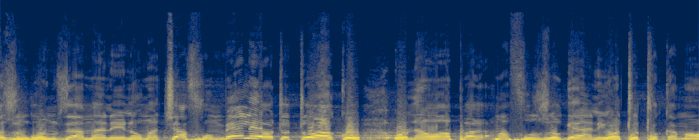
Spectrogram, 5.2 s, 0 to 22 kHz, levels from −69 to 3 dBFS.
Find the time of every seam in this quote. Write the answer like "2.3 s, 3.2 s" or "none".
3.7 s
